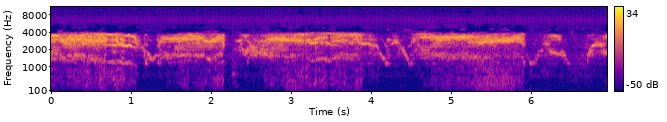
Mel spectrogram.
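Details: Peregrine falcons at the Evoluon nest, feeding on the grating, 13 May 2018: long, harsh, drawn-out wailing notes of a few seconds each, separated by short gaps, with a faint rustling underneath.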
